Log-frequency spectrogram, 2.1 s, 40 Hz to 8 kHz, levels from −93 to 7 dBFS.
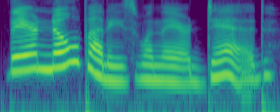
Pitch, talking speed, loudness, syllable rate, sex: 230 Hz, 200 wpm, -17 LUFS, 5.5 syllables/s, female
